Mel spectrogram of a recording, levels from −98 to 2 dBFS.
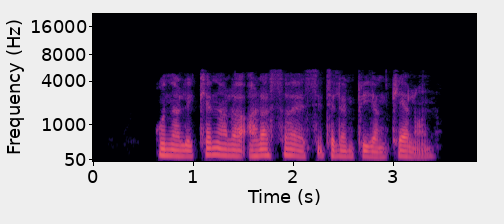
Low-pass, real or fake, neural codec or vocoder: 5.4 kHz; real; none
